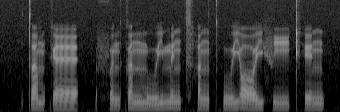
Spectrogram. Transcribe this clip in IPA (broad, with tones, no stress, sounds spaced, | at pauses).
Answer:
t̪ ɐ˧ m k ɛː˨˩ | f ɵ˨˩ n k ɐ˥ n m uː˨˥ j m ɪ˧ ŋ t͡sʰ ɐ˨ ŋ t̪ʰ uː˨˥ j ɔː˨˥ j f iː˨˧ kʰ ɪ˧ ŋ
